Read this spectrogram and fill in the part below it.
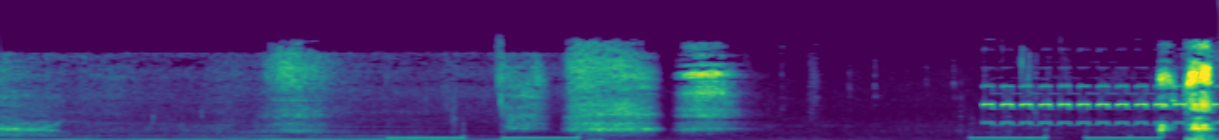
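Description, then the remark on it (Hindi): A phone that someone forgot rings in a repeated double-burst pattern, two pairs of short electronic trills separated by a pause, fairly loud against a low rumbling background with no one speaking. “लगा तो वो अपन फोन भुला गए।”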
